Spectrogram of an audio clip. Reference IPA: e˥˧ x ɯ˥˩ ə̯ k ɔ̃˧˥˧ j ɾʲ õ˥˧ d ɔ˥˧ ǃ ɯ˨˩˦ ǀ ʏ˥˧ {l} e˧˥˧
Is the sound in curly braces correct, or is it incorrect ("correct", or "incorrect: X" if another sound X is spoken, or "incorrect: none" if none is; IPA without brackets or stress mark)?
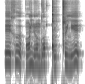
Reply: incorrect: lʲ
